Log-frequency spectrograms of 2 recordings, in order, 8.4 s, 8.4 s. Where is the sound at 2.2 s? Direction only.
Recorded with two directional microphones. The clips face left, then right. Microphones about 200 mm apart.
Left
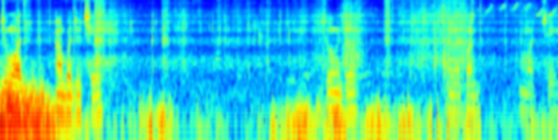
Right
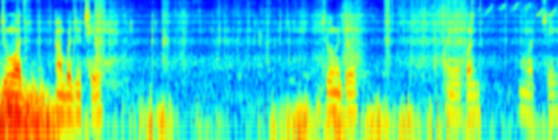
25° left (ahead or behind).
